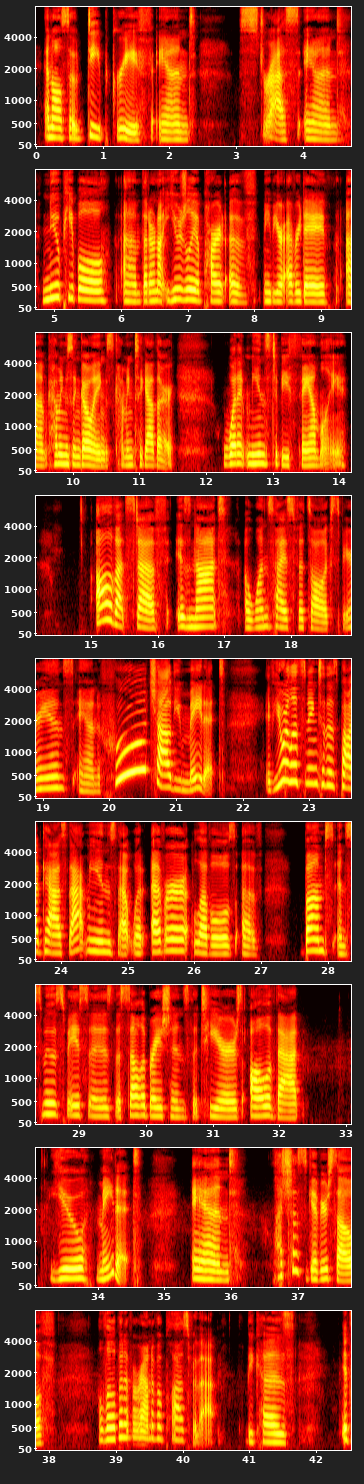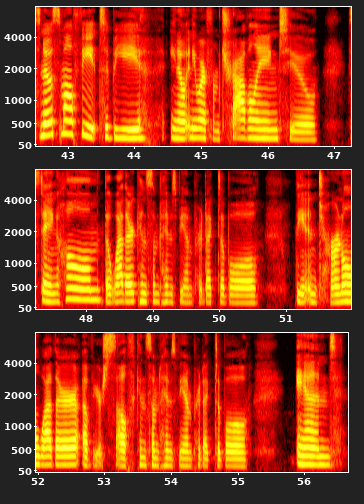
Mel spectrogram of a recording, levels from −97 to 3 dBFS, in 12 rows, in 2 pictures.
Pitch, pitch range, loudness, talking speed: 190 Hz, 175-230 Hz, -19 LUFS, 125 wpm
